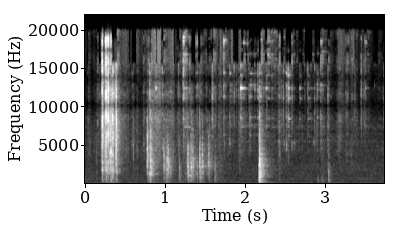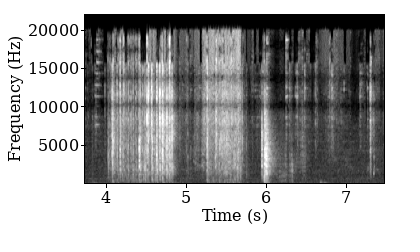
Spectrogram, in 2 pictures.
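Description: Tarot cards shuffled by hand in bursts of riffling and slapping, close and crisp, with quiet pauses between rounds.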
